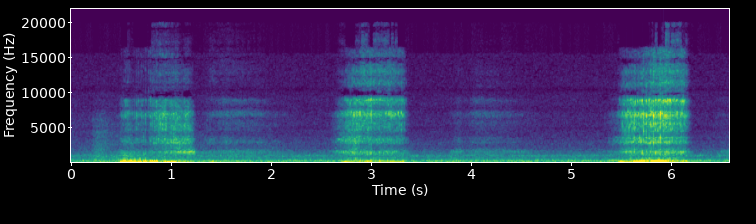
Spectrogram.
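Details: Asleep and snoring, Corgi Gen-chan gives three breathy, rattling snores at steady intervals of about two and a half seconds, each lasting under a second.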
